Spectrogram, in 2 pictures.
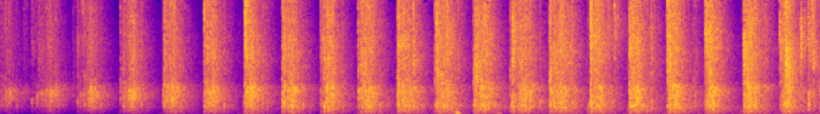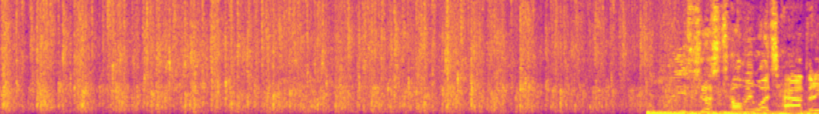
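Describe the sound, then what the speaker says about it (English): An audience gives a warm round of applause for guests on a show, starting as slow, evenly spaced claps that speed up into dense continuous clapping before the sound cuts to something else. "let's give them a warm round of applause here."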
